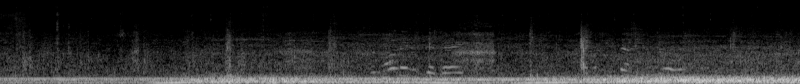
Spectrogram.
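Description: Wind rumbling on the phone microphone while the camera walks along a snowy path, growing stronger about a second and a half in.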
